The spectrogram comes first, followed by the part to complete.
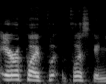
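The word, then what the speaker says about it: Iroquois Pliskin: iroquois or something like that his name yeah iroquois poliskin you nailed the pronunciation that's exactly it awesome hey i'm a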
